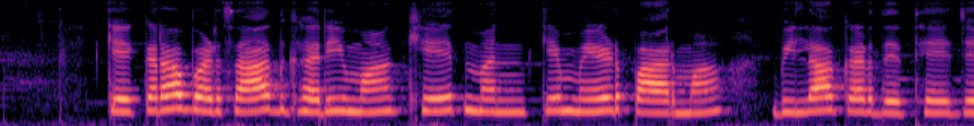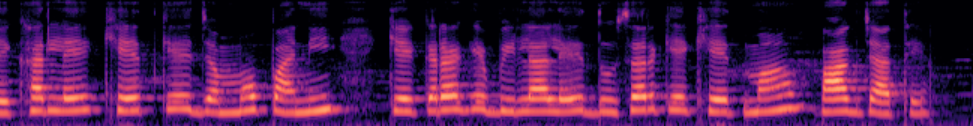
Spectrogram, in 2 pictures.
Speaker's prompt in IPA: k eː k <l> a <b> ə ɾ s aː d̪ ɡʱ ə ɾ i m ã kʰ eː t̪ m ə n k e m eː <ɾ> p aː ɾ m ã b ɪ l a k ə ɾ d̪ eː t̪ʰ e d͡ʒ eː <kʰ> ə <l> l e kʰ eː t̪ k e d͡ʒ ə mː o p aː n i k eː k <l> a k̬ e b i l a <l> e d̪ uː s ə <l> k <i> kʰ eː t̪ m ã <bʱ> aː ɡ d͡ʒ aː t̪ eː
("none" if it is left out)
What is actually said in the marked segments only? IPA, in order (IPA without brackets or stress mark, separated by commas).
ɾ, b, ɽ, kʰ, ɾ, ɾ, l, ɾ, e, bʱ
